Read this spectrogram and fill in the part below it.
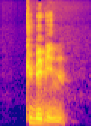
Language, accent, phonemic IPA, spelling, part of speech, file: French, France, /ky.be.bin/, cubébine, noun, LL-Q150 (fra)-cubébine.wav
- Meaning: cubebin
